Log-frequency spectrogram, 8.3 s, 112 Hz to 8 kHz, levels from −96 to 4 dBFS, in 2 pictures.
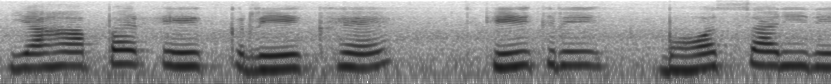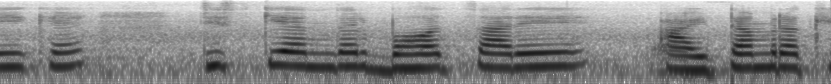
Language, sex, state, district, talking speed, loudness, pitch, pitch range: Hindi, female, Madhya Pradesh, Dhar, 125 wpm, -16 LUFS, 275 Hz, 260-285 Hz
